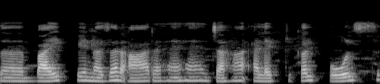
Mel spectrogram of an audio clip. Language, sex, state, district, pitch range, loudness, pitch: Hindi, female, Bihar, Purnia, 155-175 Hz, -21 LUFS, 160 Hz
